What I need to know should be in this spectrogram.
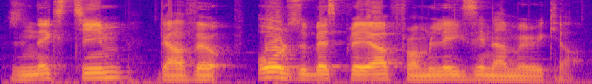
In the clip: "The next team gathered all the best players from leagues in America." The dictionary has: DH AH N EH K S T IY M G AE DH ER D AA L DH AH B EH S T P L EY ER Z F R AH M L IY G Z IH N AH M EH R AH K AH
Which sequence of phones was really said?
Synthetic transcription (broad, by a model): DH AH N EH K S T IY M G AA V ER AA L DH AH B EH S T P L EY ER F R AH M L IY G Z IH N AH M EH R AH K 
